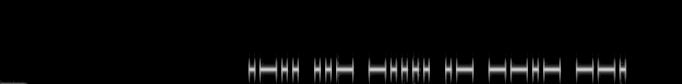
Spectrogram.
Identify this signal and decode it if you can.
Morse code, heard as a keyed tone, about 22 wpm, 700 Hz. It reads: LU6AQG
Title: DXCC-100 Call Signs - 6 Characters - 22wpm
